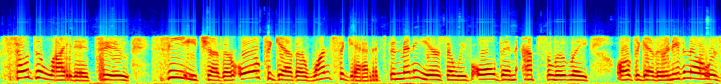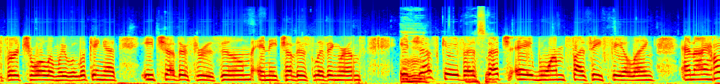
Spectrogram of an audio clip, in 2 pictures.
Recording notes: call into the show!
